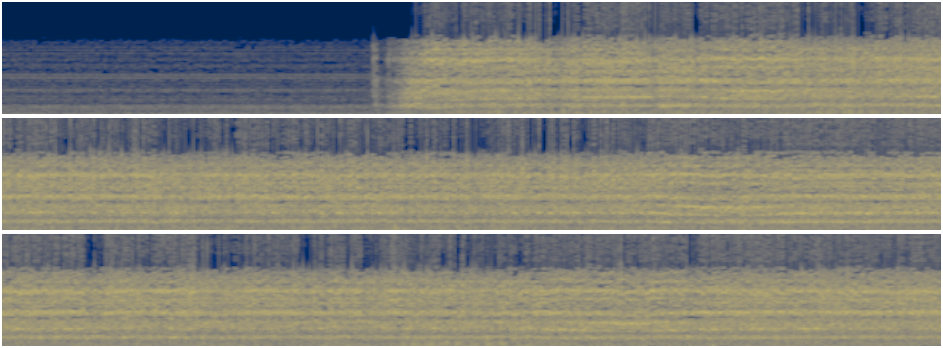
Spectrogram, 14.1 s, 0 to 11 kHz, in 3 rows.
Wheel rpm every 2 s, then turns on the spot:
0, 150, 230, 230, 230, 230, 230.
none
